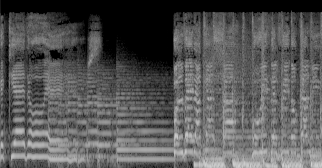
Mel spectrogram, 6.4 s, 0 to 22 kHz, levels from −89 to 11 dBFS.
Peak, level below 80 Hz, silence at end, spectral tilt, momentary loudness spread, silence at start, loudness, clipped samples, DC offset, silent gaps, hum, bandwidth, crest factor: -2 dBFS; -22 dBFS; 0 s; -4.5 dB/octave; 11 LU; 0 s; -17 LUFS; under 0.1%; under 0.1%; none; none; 16.5 kHz; 14 dB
